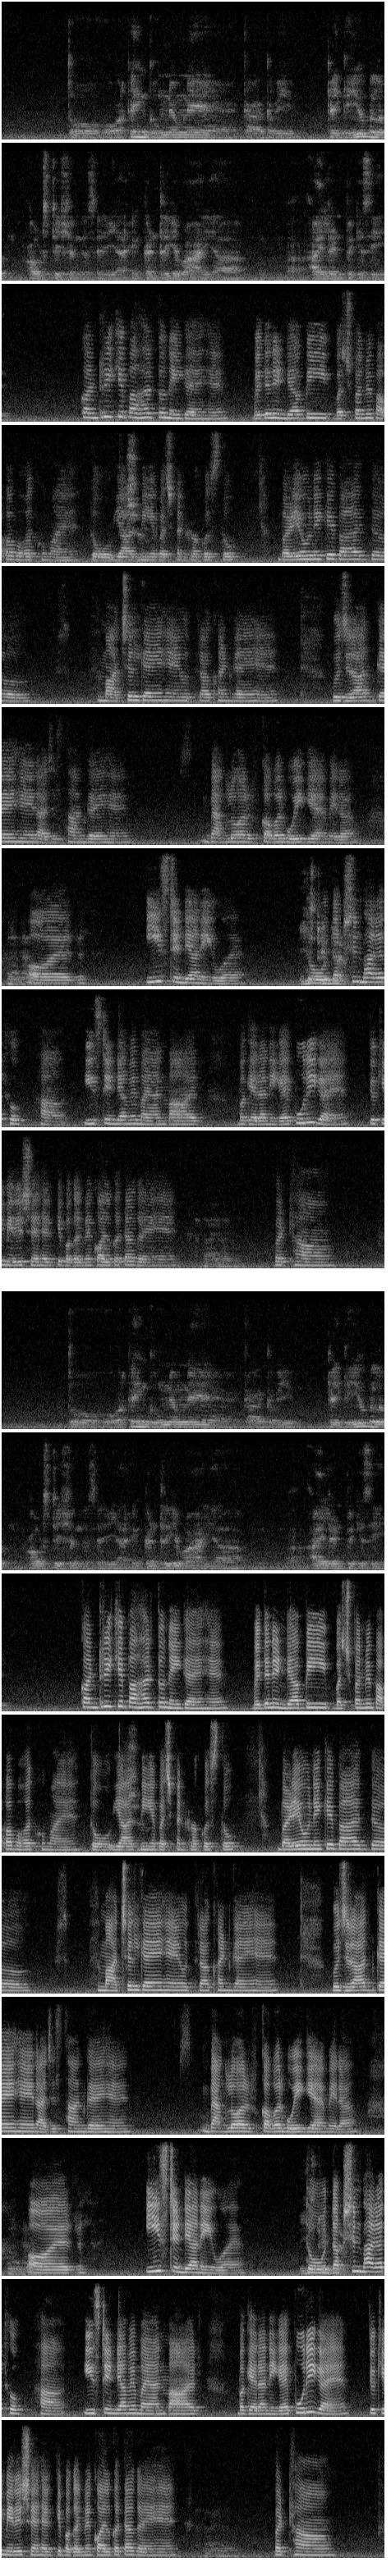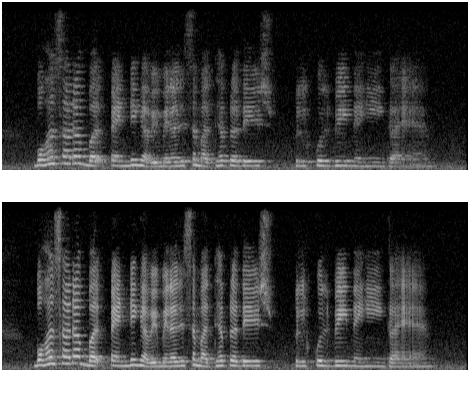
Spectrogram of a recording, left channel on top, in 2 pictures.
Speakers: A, on the left; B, on the right.
A: तो और कहीं घूमने उमने का कभी कहीं गई हो मतलब आउट स्टेशन जैसे या कंट्री के बाहर या आइलैंड पे किसी
B: कंट्री के बाहर तो नहीं गए हैं विद इन इंडिया भी बचपन में पापा बहुत घुमाए हैं तो याद
A: अच्छा
B: नहीं है बचपन का कुछ तो बड़े होने के बाद अ, हिमाचल गए हैं उत्तराखंड गए हैं गुजरात गए हैं राजस्थान गए हैं बैंगलोर कवर हो ही गया है मेरा
A: हम्म हम्म
B: और ईस्ट इंडिया नहीं हुआ है
A: East
B: तो
A: India
B: दक्षिण भारत हो हाँ ईस्ट इंडिया में म्यांमार वगैरह नहीं गए पुरी गए हैं क्योंकि मेरे शहर के बगल में कोलकाता गए हैं
A: हाँ हाँ
B: बट हाँ बहुत सारा पेंडिंग अभी मेरा जैसे मध्य प्रदेश बिल्कुल भी नहीं गए हैं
